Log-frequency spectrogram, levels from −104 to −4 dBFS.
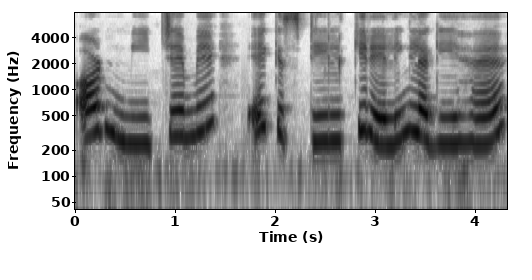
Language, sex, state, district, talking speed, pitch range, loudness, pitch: Hindi, female, Jharkhand, Ranchi, 125 wpm, 245-320 Hz, -17 LUFS, 285 Hz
